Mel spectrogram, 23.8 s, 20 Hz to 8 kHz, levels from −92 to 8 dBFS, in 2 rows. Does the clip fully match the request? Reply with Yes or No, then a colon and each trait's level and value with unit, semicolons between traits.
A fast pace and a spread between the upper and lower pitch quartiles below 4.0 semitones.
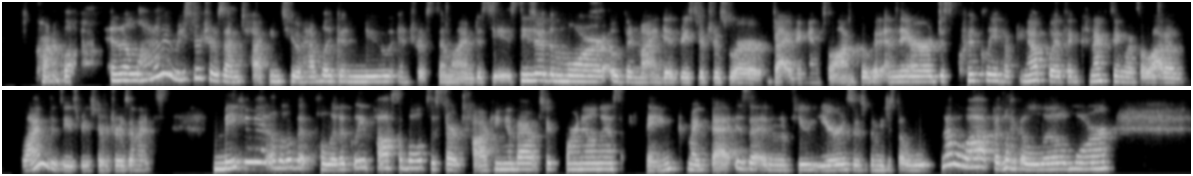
No: fast, 215 wpm; average, 4.6 semitones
